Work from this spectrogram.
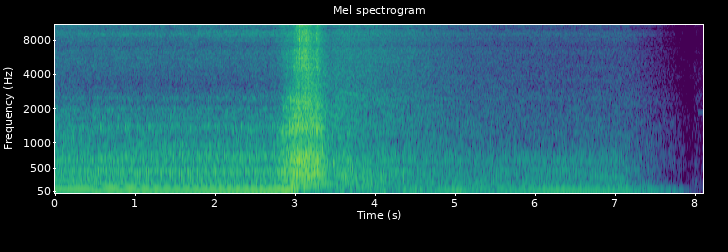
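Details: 2018 Camaro ZL1 supercharged V8 before cam and Katech oil pump swap: settles into a smooth even idle, one quick rev sweeping up and back, then steady again; sounds healthy.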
